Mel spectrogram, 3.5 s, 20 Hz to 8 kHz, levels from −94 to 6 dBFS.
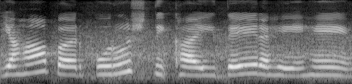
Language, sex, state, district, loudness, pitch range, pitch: Hindi, female, Madhya Pradesh, Dhar, -13 LUFS, 250-275 Hz, 260 Hz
